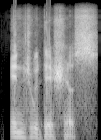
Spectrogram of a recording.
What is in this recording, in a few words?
"injudicious", American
